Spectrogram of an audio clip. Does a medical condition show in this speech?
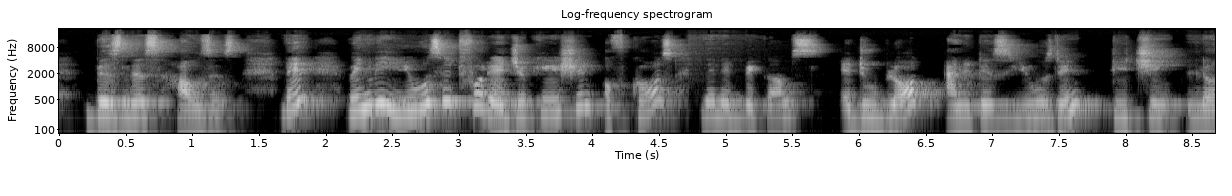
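No.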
